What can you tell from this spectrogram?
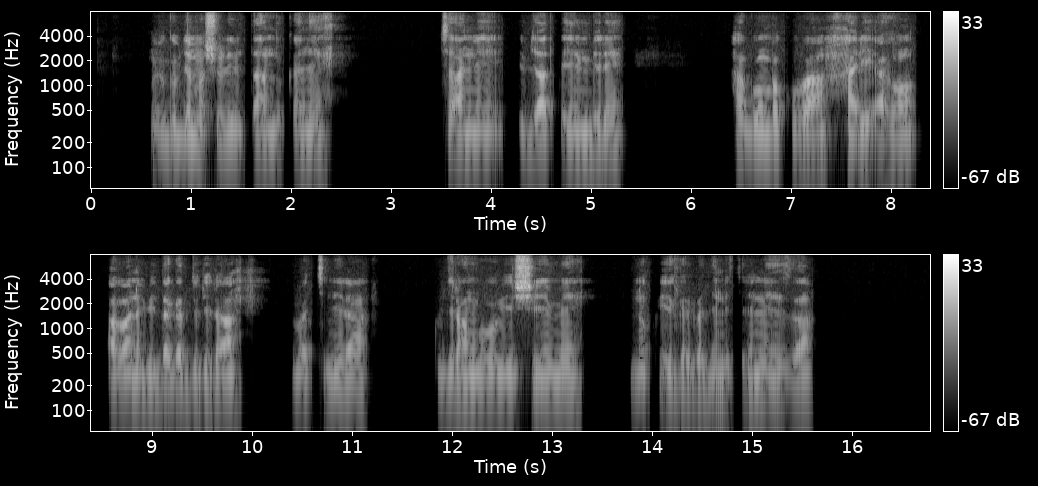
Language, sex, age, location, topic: Kinyarwanda, male, 25-35, Kigali, education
